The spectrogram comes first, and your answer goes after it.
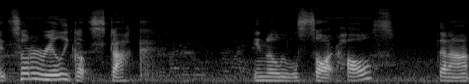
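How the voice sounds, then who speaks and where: With noticeable background noise, a woman speaks at medium pitch and a fairly slow pace, with ordinary pitch variation and long, frequent pauses. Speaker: vlogger sharing denture experience. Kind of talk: casual video diary. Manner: casual, rambling with self-corrections.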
